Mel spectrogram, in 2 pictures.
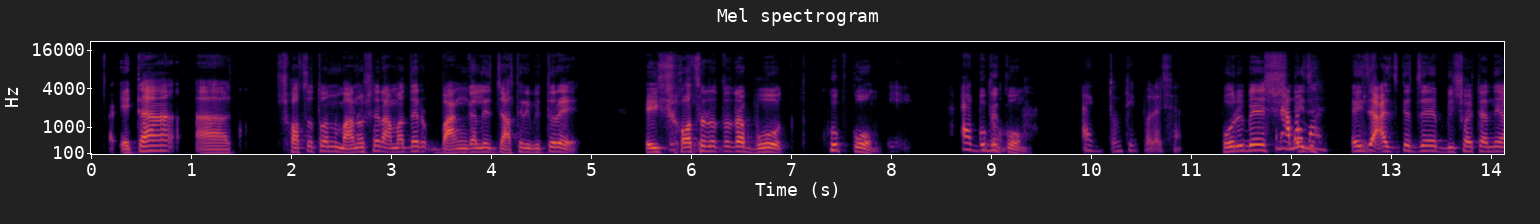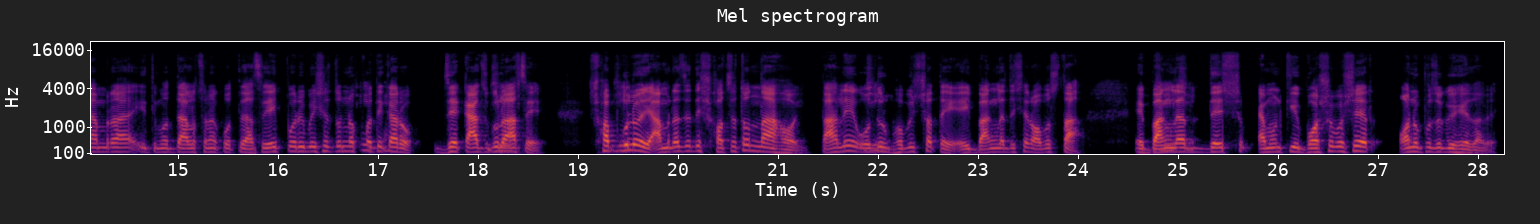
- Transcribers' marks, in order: "সচেতনতা" said as "সচেততনতা"; "আজকের" said as "আইজকের"
- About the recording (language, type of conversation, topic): Bengali, unstructured, পরিবেশের জন্য ক্ষতিকারক কাজ বন্ধ করতে আপনি অন্যদের কীভাবে রাজি করাবেন?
